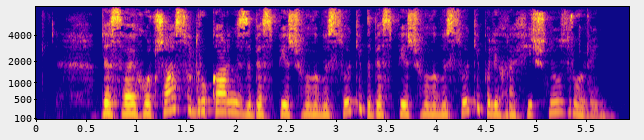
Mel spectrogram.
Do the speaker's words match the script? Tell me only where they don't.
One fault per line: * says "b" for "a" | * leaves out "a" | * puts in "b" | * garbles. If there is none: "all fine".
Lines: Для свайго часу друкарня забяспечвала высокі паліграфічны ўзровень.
* puts in "забяспечвала высокі"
